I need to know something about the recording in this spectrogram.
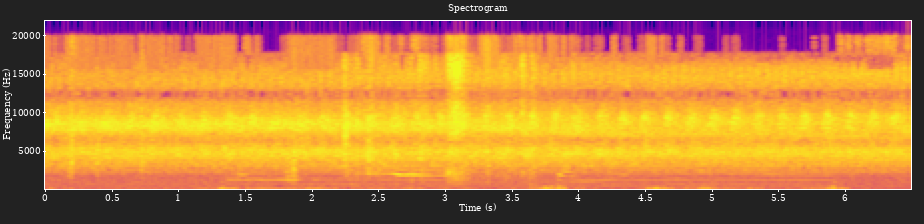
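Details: Cat called Shippo-chan walking up outdoors after meowing: two drawn-out, slightly falling tonal meows, a shorter one then a longer one, over a steady high insect drone with soft footstep-like thumps.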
